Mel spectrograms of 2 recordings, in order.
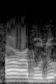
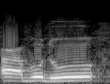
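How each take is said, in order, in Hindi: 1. d के बाद का स्वर छोटा है। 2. d के बाद का स्वर लंबा है। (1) "दाल को लंबा नहीं करना है" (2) "अगर इसको लंबा कर दिए"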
